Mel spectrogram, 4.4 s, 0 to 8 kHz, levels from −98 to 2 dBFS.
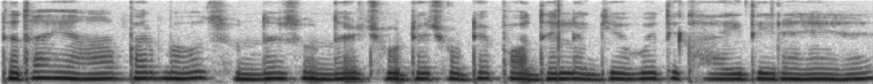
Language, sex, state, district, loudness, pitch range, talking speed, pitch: Hindi, female, Chhattisgarh, Bastar, -14 LUFS, 190-205 Hz, 190 wpm, 195 Hz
